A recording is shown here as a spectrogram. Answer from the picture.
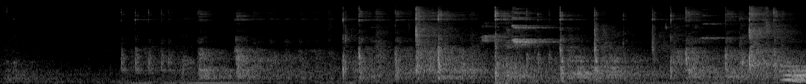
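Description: Table tennis balls ticking against tables and bats in a rapid, irregular run of sharp clicks, with a few short high squeaks mixed in.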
